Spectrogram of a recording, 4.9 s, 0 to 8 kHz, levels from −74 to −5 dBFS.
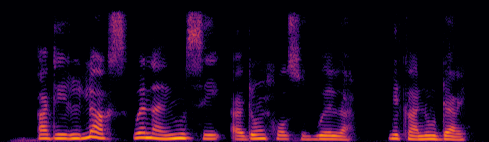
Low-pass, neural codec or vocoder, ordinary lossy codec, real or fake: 7.2 kHz; codec, 16 kHz, 1 kbps, FreqCodec, larger model; none; fake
